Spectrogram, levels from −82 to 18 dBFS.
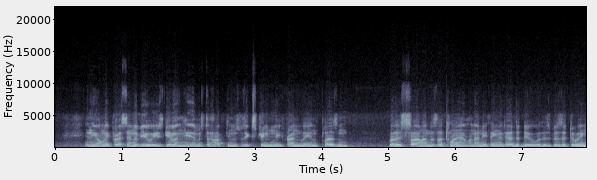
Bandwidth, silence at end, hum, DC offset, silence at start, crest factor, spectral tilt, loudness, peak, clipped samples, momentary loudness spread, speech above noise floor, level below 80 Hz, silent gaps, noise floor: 10.5 kHz; 0 s; none; 0.2%; 0.05 s; 14 dB; -6 dB/octave; -15 LUFS; 0 dBFS; under 0.1%; 5 LU; 21 dB; -52 dBFS; none; -36 dBFS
